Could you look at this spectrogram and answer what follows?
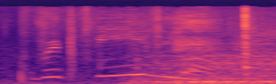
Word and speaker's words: Revelio: Revelius. You're saying it wrong. Ugh, Revelio. Much better.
